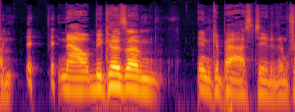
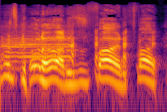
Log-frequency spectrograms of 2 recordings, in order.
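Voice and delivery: loud, high-pitched mock panic; hammed-up flustered reassurance; retold panicked protest; 12 semitones higher, 10 dB louder than usual. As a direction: protest loudly to the cops in a raised pitch.

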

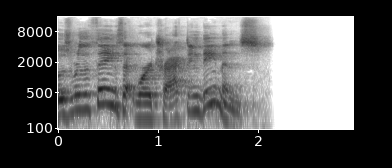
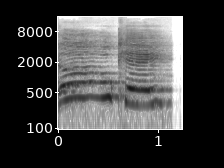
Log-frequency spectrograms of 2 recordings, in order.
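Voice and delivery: high sing-song oh, okay; mock-naive oh okay; 8 semitones higher, much slower than usual. To his manager, a high sing-song oh okay. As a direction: play dumb to avoid obeying. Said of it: "I said".

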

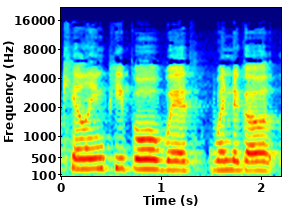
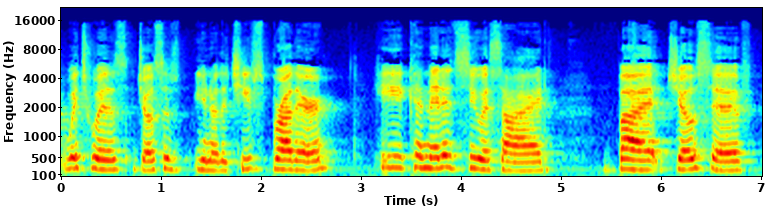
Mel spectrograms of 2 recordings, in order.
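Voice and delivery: ordinary delivery

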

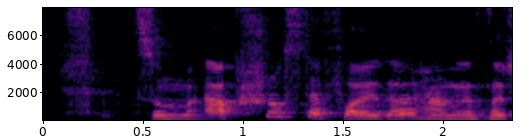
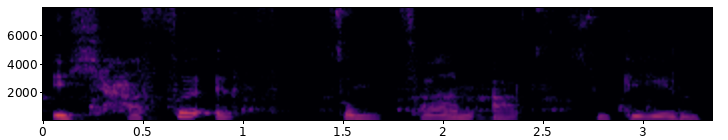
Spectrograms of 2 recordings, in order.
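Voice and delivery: soft mouthing; 3 semitones lower, 11 dB quieter, slower than usual. Shown as a demonstration. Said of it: "mouthed for lip-reading".

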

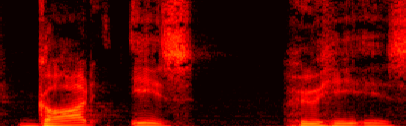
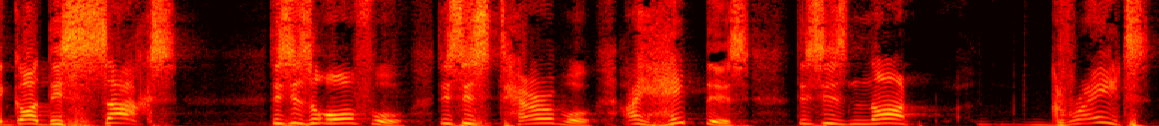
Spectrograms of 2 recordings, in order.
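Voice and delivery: much higher and louder, slow angry whinge; complaining to God; 12 semitones higher, 5 dB louder, slower than usual. Retold or imitated. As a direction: pour out the frustration to God. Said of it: "go to God and say".

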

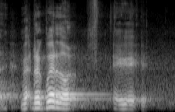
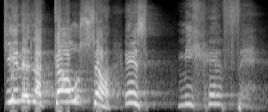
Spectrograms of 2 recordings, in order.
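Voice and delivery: loud, high, drawn-out accusation; exasperated; 10 semitones higher, 9 dB louder, much slower than usual. Acted. Fed-up employee names the boss as the cause, exasperated. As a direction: blame it on someone, each word stretched.

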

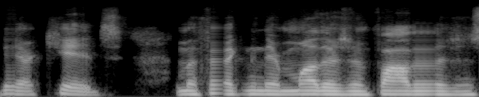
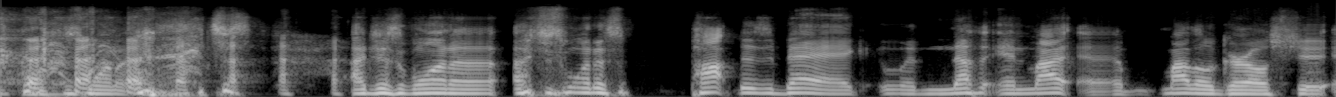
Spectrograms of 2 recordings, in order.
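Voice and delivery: normal talking voice

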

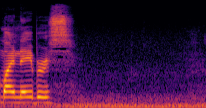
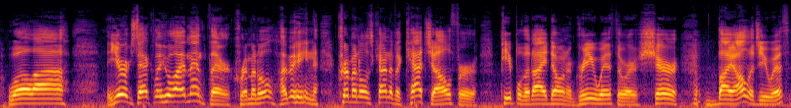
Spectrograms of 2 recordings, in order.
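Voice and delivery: lower, folksy conservative voice; low Republican caricature; 5 semitones lower than usual. Acted. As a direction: talk down low like a good ol' boy. Republican character again.

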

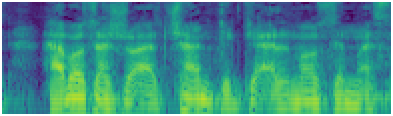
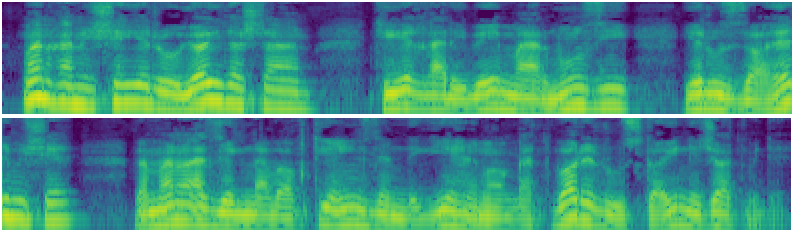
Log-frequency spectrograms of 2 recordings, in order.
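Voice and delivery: put-on higher, dreamy young woman's voice easing down; a romantic provincial wife sharing her longing; lightly voiced yearning heroine; Emma Bovary; 6 semitones higher than usual.

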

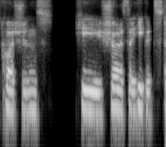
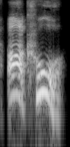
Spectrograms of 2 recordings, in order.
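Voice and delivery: sarcastic; 8 semitones higher, 3 dB louder than usual. Retold or imitated. Father's dismissive reaction.

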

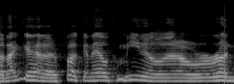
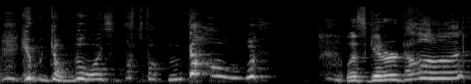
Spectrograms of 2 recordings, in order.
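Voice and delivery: riled-up hillbilly; 10 semitones higher than usual. Retold or imitated. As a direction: rile yourself up like a good old boy. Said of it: "you get riled up about something".

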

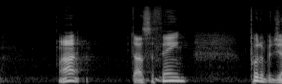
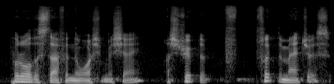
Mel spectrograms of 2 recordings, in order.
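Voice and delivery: ordinary delivery

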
